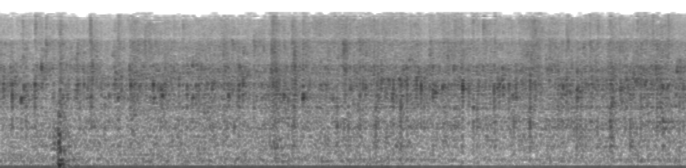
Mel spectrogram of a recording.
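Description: Chicken meatballs sizzling in shallow oil in a frying pan, a steady crackling hiss, with one light knock about half a second in as metal tongs turn them.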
